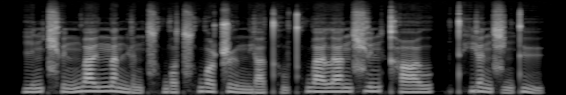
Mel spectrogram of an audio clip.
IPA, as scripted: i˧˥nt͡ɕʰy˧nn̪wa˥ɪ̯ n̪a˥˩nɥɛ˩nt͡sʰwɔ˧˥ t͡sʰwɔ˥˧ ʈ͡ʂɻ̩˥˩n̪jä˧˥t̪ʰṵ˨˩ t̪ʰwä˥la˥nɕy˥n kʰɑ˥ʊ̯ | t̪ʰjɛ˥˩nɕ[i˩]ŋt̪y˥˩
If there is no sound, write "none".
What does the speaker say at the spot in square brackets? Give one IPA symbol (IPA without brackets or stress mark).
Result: i˩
